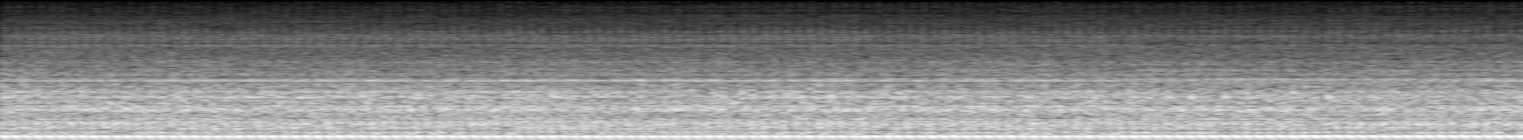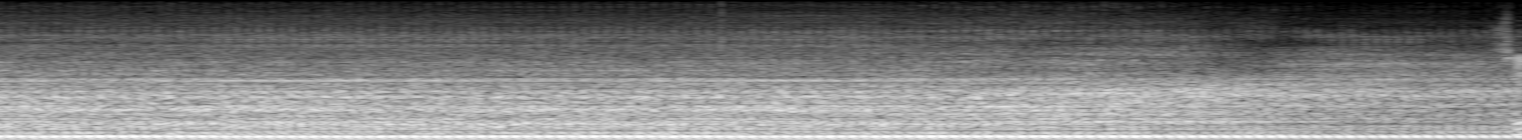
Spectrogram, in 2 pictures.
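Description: A Jeep engine idles steadily at close range, a continuous even rumble with a slightly fast idle that holds without change for the whole stretch and carries no talk.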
